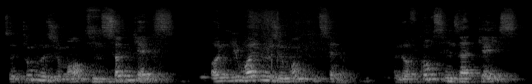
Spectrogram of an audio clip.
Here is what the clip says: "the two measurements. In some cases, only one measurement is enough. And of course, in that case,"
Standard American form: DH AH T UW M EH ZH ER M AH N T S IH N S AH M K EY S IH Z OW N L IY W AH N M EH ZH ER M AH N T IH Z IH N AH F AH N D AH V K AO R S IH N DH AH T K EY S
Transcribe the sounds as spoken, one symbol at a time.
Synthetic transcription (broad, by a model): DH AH T UW M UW Z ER M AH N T IH N S AH M K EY IH S OW N L IY W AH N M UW Z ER M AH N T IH S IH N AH AH N D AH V K AO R S IH N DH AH T K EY S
